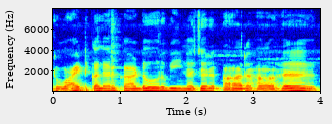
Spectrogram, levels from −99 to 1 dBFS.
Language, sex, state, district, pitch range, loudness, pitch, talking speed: Hindi, male, Jharkhand, Ranchi, 100-110 Hz, -15 LUFS, 105 Hz, 150 wpm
